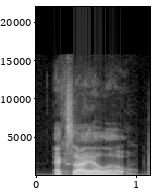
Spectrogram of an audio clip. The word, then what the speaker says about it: Xilo: And I don't know how would you pronounce this? Xilo? Xilo? X I L O. – Probably Xilo.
